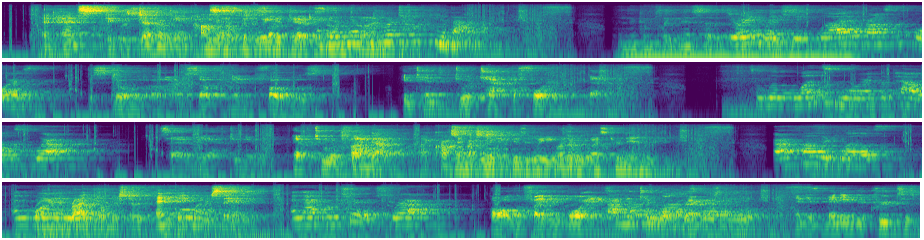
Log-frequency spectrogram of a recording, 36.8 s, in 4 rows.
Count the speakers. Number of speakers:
6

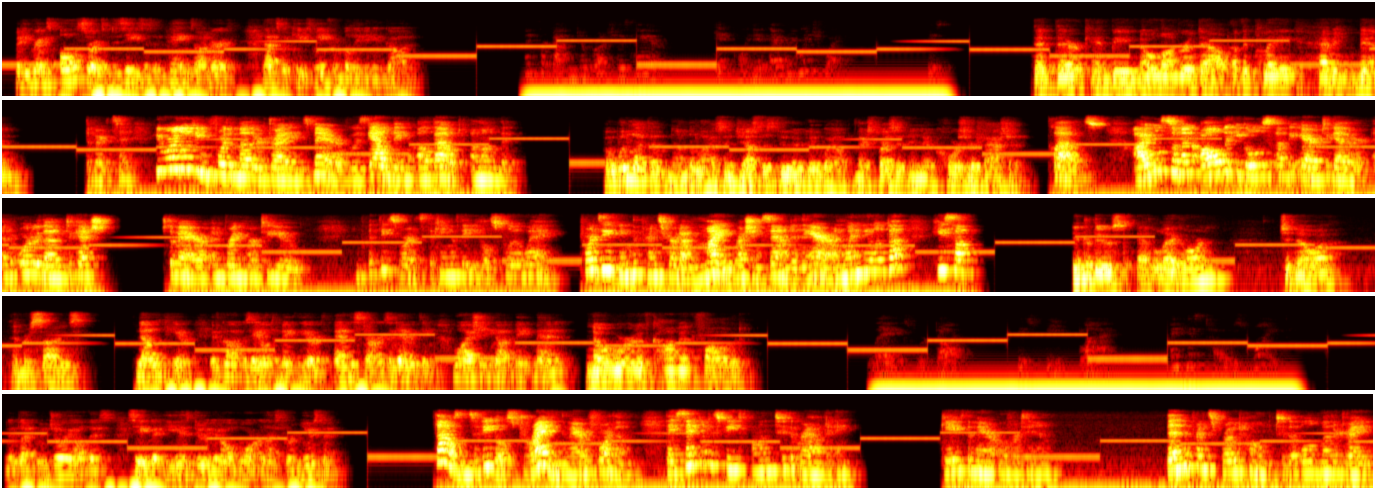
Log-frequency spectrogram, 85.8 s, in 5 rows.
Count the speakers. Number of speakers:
5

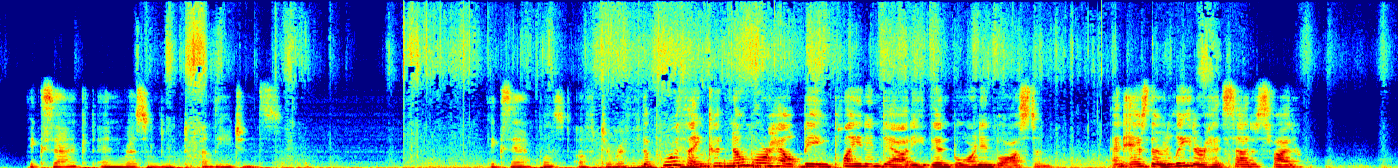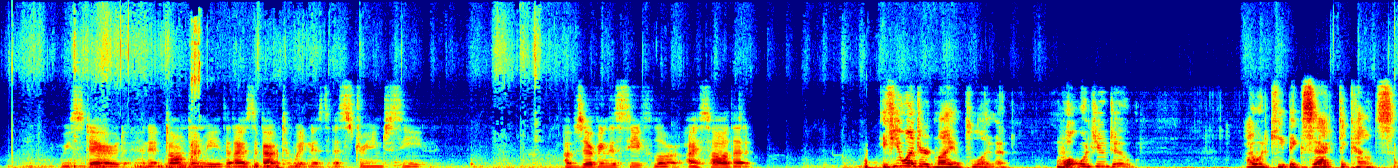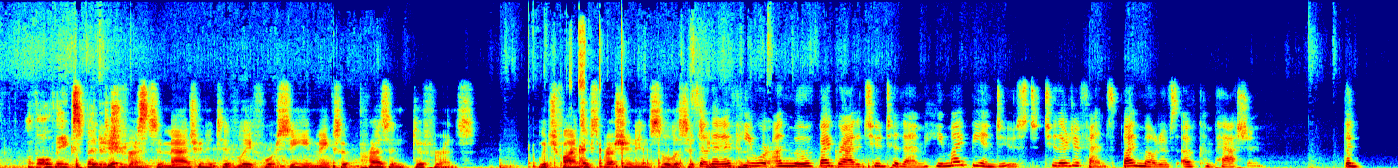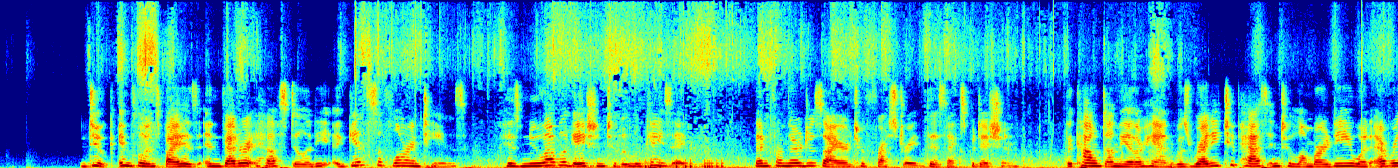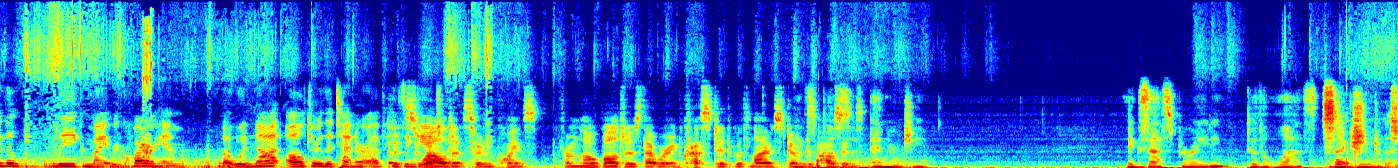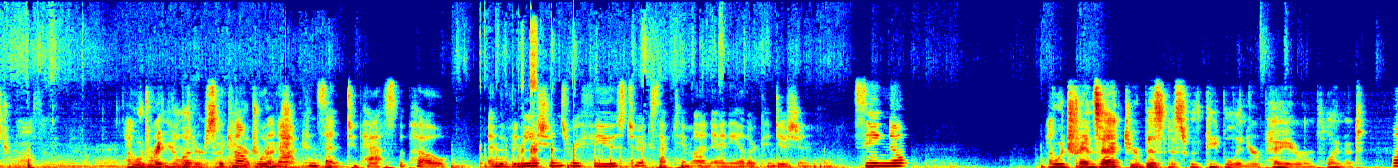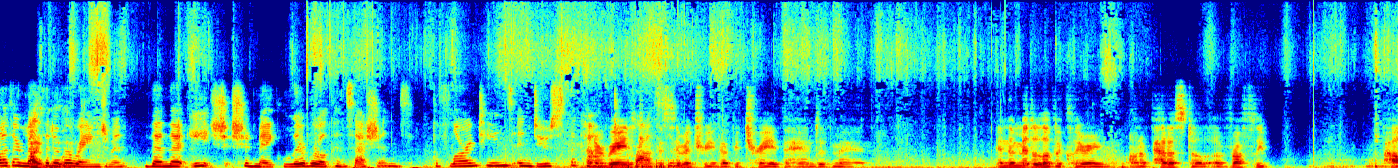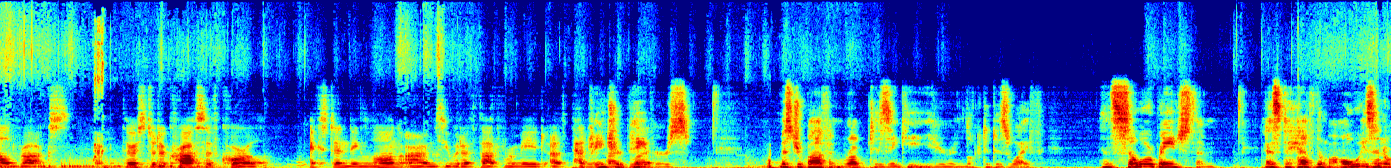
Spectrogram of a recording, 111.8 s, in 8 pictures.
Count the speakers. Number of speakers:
6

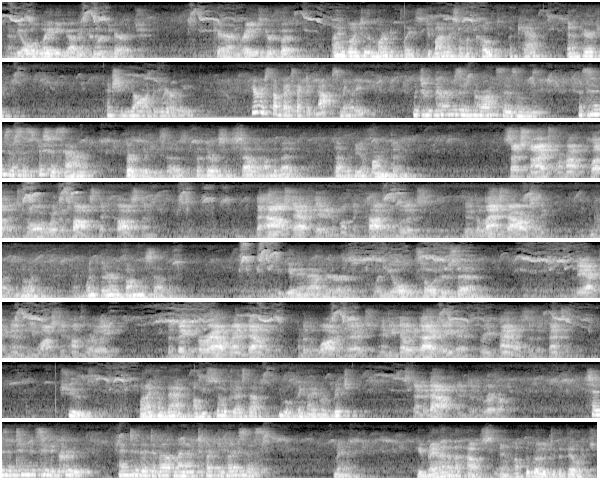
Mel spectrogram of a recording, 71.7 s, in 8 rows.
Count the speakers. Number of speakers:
6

